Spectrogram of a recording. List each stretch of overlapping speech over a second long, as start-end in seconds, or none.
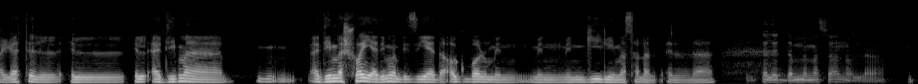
none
